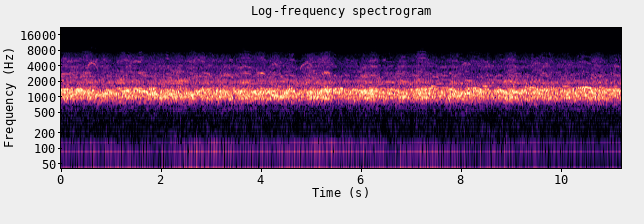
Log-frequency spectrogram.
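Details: Migrating hooded cranes flocking at Suncheon Bay Wetland, a globally important habitat, putting on an aerial show. A sustained roar of many honking, trumpeting voices continues without a break, with some higher notes flickering above.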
